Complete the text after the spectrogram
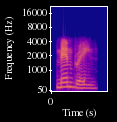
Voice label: "membrane", Indian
